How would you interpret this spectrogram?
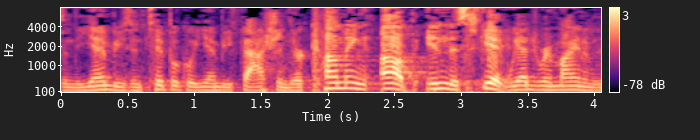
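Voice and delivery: normal talking voice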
